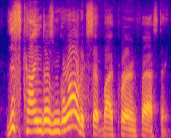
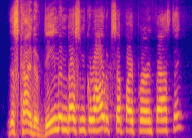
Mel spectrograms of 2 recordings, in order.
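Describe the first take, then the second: First: Said in the usual way. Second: Higher, held pitch with a rise at the end of "fasting"; high-pitched questioning echo, lifting on "fasting"; questioning repeat. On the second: Shown as a demonstration. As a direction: query "This kind of demon doesn't go out except by prayer and fasting" on a high, rising tune. Querying the quoted statement's meaning.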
